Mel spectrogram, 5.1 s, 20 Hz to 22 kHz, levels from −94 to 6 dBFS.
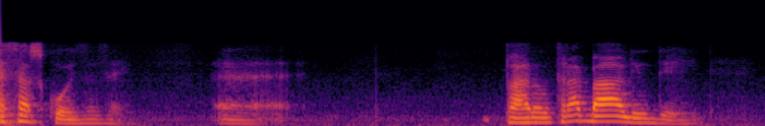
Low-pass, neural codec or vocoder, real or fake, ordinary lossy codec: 5.4 kHz; codec, 16 kHz in and 24 kHz out, 1 kbps, XY-Tokenizer; fake; none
